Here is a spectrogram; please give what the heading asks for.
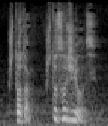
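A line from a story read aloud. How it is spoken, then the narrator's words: Rapid chatter. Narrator (Russian): затараторил эльф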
